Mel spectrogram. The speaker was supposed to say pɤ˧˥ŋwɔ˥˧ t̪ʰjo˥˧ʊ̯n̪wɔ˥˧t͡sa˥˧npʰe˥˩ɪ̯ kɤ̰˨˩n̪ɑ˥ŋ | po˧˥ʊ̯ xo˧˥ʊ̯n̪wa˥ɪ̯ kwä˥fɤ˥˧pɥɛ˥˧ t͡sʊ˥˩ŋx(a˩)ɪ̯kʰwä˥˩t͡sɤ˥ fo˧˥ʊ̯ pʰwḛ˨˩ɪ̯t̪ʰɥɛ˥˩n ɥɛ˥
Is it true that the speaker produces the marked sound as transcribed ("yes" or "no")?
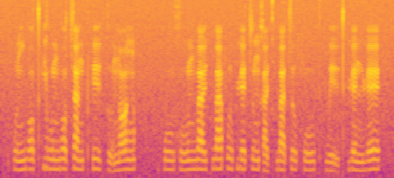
yes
